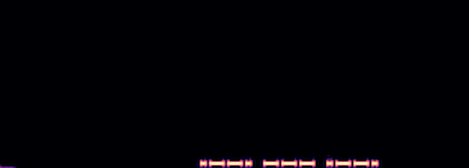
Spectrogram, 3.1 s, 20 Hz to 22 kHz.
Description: Morse code, heard as a keyed tone, about 42 wpm, 700 Hz. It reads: POP
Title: Three Letter Words - 40wpm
